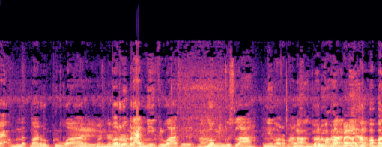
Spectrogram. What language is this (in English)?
Indonesian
